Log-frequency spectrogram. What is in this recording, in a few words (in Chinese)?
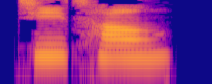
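"机舱", Mandarin Chinese; chinese flashcards; hsk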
